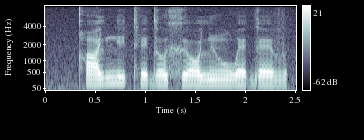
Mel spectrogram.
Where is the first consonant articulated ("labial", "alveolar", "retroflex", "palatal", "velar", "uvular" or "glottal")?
uvular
